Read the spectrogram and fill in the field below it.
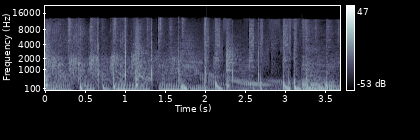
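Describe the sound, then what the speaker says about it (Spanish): A studio audience on a Spanish-language talk show claps for a guest, a short burst of dense, fairly close applause with rapid overlapping hand claps. "Un aplauso para Ángel, por favor."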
